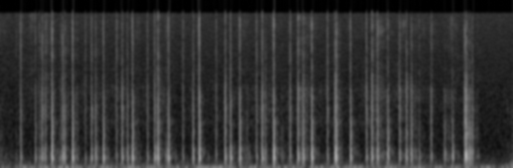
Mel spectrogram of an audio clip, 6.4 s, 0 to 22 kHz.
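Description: A small, hand-sized red printed cardboard box with a black panel, hollow and likely empty or lightly filled, is held in hand and tapped and scratched with fingertips and nails close to the mic. About 38 quick, dry taps with a hollow midrange knock fall in an uneven, rapid rhythm, each dying almost instantly with no ring. Faint scratchy texture sits between the taps over a quiet background.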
